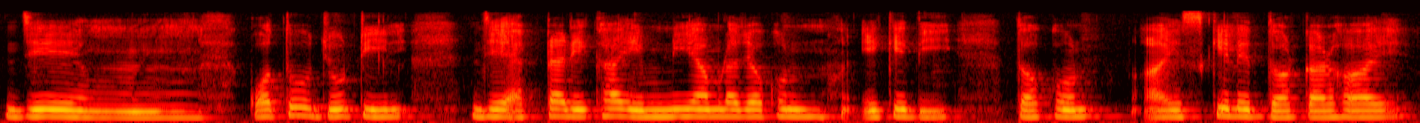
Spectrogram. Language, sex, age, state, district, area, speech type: Bengali, female, 60+, West Bengal, South 24 Parganas, rural, spontaneous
